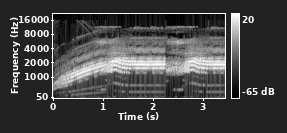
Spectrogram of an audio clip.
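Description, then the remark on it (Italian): The siren of the Ecto-1, the Ghostbusters car, wails loudly on its own, sweeping up in pitch and then holding a high, wavering tone, cutting out briefly before starting its rise again. “La sirena, la sirena ragazzi è inconfondibile!”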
